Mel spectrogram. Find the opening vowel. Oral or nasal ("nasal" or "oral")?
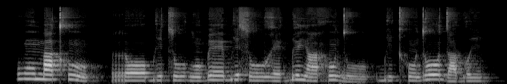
nasal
